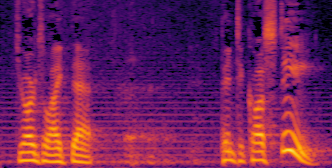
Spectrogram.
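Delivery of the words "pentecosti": Pentecosti with the final syllable leaned on. Repeating a word George liked, stress on final syllable of 'Pentecosti'. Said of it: "You put emphasis on the end of it".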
